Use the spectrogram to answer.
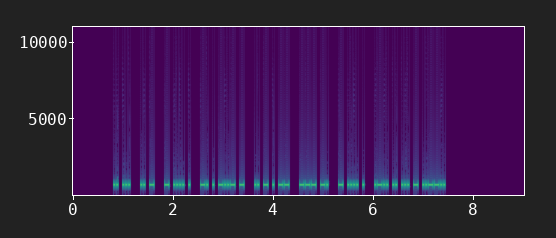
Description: Morse code, heard as a keyed tone, about 40 wpm, 700 Hz. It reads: IS IT THE NEXT ITEM ON THE LIST?
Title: Sentences from Top 1000 Words - Review Part 6 - 40wpm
